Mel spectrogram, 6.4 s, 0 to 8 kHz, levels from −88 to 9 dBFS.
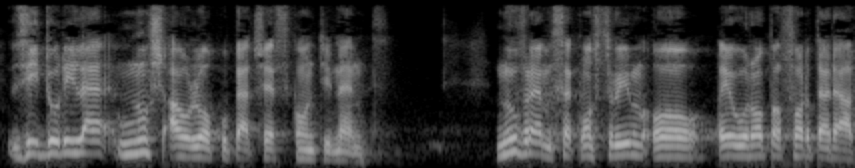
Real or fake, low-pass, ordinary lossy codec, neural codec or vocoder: fake; 7.2 kHz; MP3, 48 kbps; codec, 16 kHz, 2 kbps, FunCodec, trained on LibriTTS, 25 frames a second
